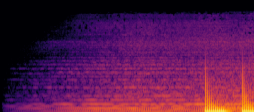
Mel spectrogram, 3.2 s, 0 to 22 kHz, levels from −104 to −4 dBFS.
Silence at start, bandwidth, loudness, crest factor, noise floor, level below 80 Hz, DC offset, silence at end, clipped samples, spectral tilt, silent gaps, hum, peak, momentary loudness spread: 2.15 s; 5.6 kHz; -22 LUFS; 16 dB; -64 dBFS; -26 dBFS; under 0.1%; 0 s; under 0.1%; -9 dB/octave; none; none; -6 dBFS; 24 LU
